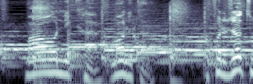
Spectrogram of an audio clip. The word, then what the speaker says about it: Monika: Two is pronounced monika.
